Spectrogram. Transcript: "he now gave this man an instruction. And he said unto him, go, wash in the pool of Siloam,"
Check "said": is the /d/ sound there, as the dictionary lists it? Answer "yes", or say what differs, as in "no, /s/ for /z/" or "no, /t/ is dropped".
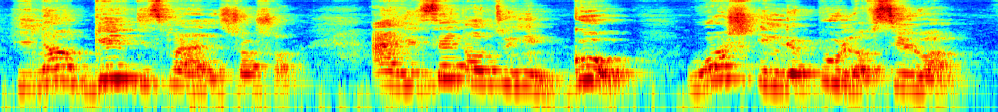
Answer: yes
